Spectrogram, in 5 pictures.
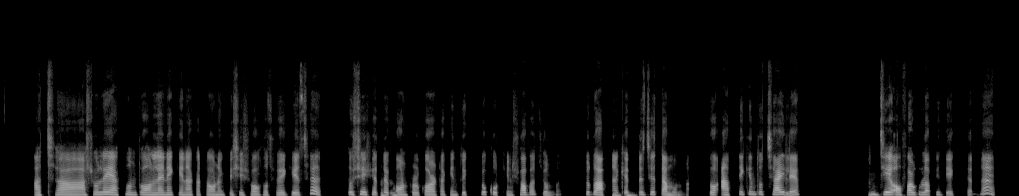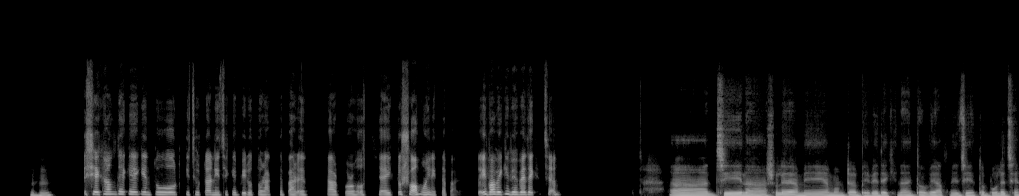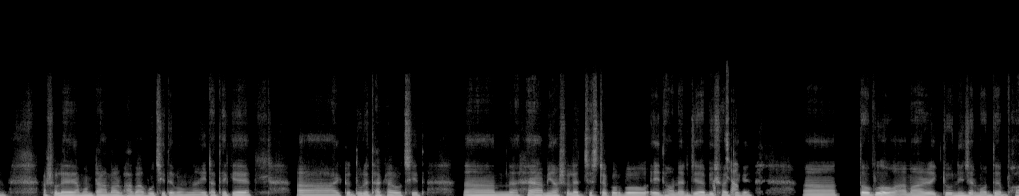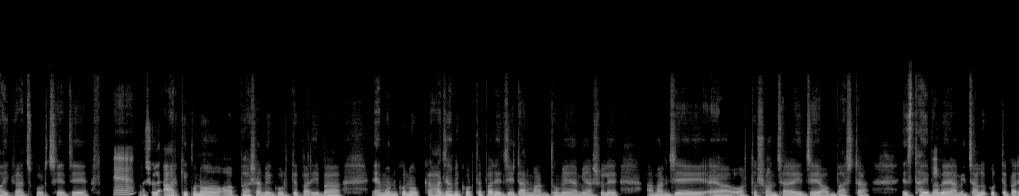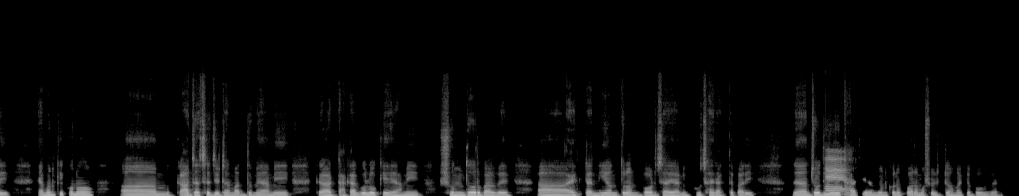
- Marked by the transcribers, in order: tapping; horn; "সুন্দরভাবে" said as "সুন্দরবাবে"
- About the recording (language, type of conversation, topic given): Bengali, advice, আর্থিক সঞ্চয় শুরু করে তা ধারাবাহিকভাবে চালিয়ে যাওয়ার স্থায়ী অভ্যাস গড়তে আমার কেন সমস্যা হচ্ছে?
